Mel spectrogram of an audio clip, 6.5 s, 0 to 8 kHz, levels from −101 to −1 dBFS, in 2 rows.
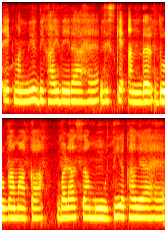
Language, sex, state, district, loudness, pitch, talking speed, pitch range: Hindi, female, Bihar, Saharsa, -16 LUFS, 235 Hz, 155 wpm, 230-240 Hz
